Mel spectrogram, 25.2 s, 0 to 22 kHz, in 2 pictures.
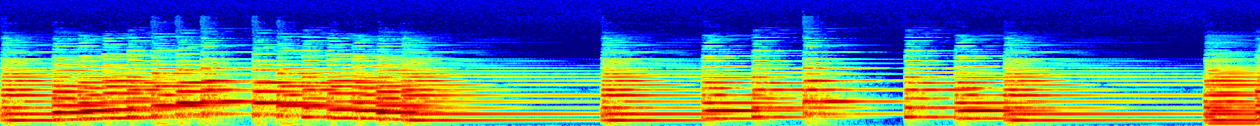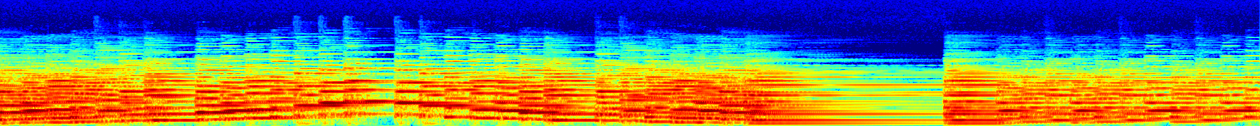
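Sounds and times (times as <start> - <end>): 
piano playing in G major: 0.0 - 25.1.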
